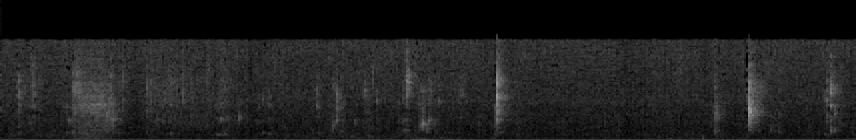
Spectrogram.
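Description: A few faint, short wet clicks of mouths chewing sticky surichwi tteok (mugwort rice cake), with a sharp click a little before the end, over a steady low electrical hum.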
